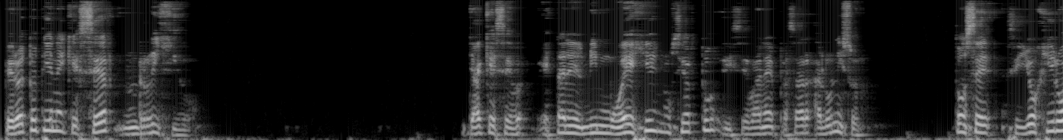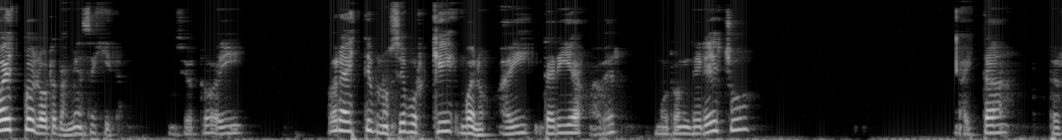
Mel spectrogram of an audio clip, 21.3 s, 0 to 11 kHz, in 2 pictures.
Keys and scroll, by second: 20.9 Escape.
